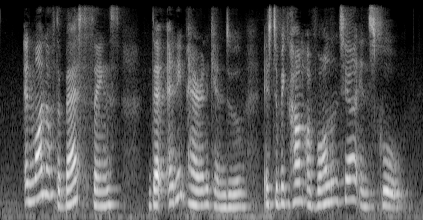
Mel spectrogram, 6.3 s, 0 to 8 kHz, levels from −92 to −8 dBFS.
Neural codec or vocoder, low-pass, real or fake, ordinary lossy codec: codec, 16 kHz, 1 kbps, X-Codec, WavLM features, trained on Multilingual LibriSpeech; 7.2 kHz; fake; none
